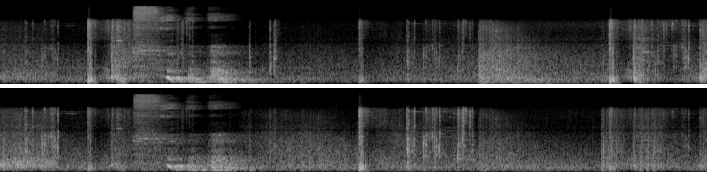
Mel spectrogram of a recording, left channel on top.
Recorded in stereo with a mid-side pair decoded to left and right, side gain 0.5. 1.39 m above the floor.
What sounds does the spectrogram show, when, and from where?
1.3 s laughter: 60° left, 1.4 m; by 2.4 s 80° left, 2.5 m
